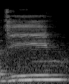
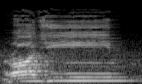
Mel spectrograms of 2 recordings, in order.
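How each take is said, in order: First: The r sound is light and thin. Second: The r sound is heavy and full. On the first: The speaker calls it wrong. "रजीम नहीं है" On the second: The speaker calls it right. "रॉ, मोटा करना है"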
